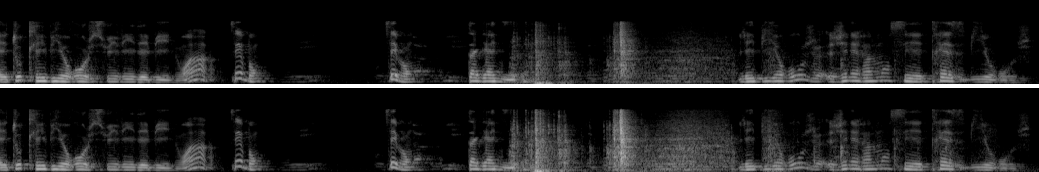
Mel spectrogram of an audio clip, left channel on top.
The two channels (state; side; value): normal; both; correlation 0.72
